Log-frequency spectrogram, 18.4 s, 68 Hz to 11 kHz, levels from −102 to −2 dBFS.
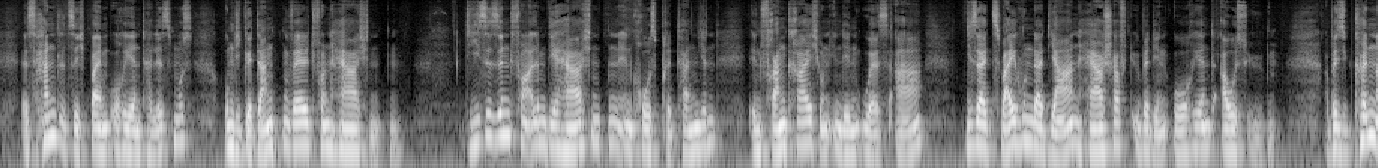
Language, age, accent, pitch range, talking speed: German, 50-69, German, 110-135 Hz, 120 wpm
